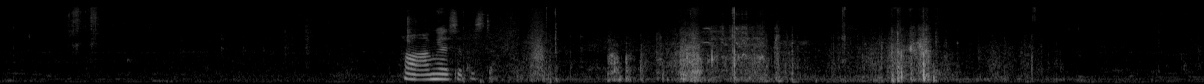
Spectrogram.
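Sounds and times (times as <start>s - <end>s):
packaging rustling: 6.3s - 10.5s.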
